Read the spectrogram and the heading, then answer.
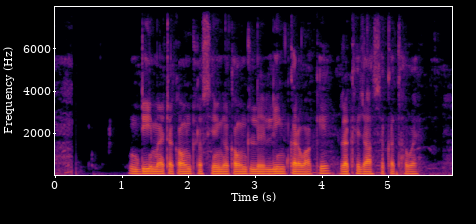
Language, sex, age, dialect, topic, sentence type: Chhattisgarhi, male, 25-30, Western/Budati/Khatahi, banking, statement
